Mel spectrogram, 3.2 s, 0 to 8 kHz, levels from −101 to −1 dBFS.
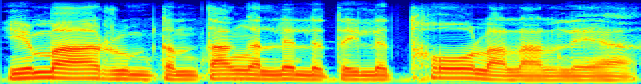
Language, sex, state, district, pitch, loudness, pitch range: Wancho, male, Arunachal Pradesh, Longding, 110 Hz, -17 LUFS, 105-130 Hz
